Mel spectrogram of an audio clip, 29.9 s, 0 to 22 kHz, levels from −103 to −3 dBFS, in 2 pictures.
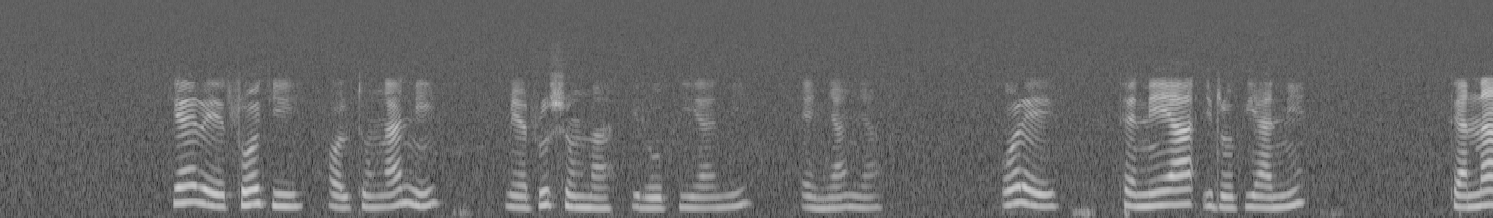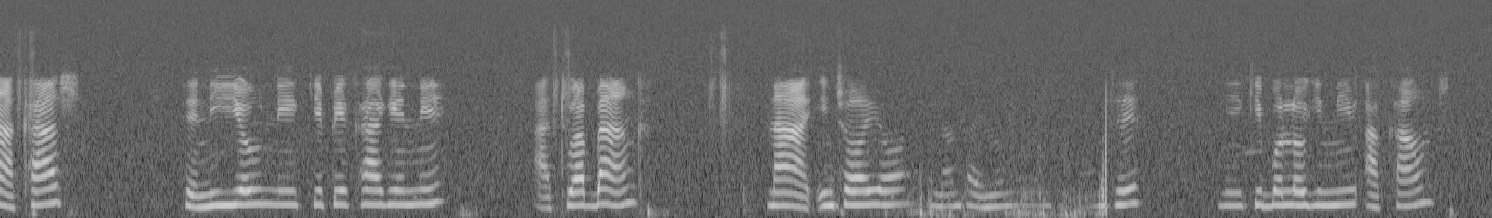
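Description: Throughout, low bit depth with dither, consistent with 6-bit samples, turns rounding error into a constant, even hiss about 15 dB below the speech.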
